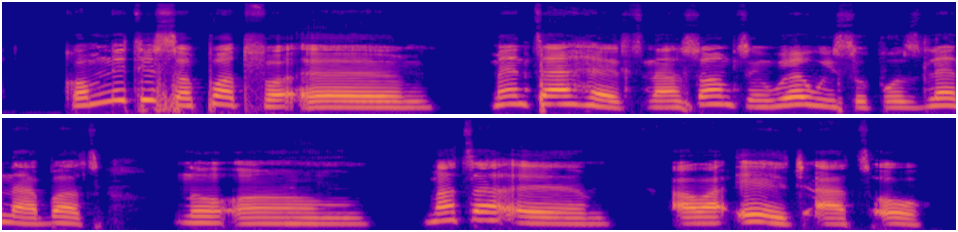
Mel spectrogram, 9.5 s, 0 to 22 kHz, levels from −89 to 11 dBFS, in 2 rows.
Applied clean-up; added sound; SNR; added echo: neural mask model Resemble Enhance denoiser.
